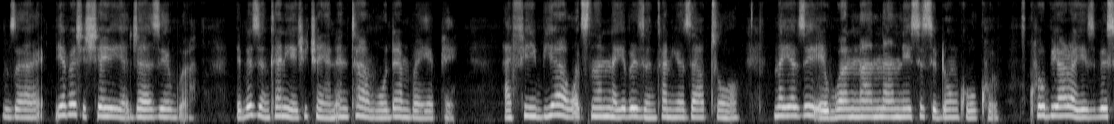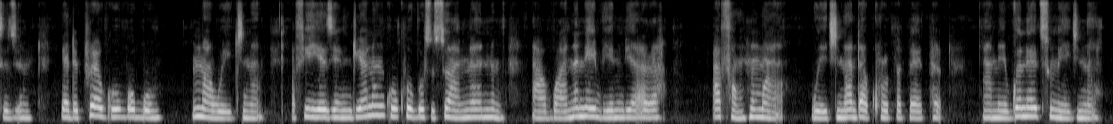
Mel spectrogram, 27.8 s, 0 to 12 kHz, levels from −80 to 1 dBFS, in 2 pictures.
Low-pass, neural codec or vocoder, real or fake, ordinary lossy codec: none; codec, 24 kHz, 3 kbps, HILCodec; fake; none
